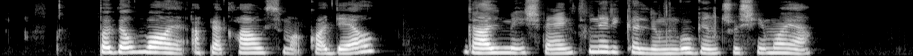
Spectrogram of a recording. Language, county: Lithuanian, Kaunas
